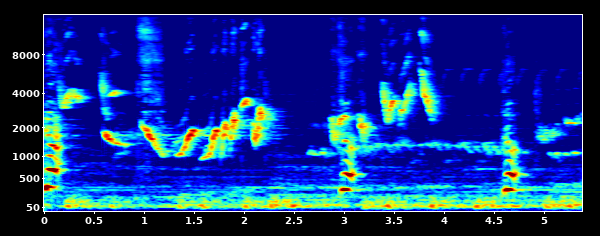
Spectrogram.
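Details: White-rumped shama delivering kebyok-style song, loud whistled sweeps and downslurred notes mixed with harsh chattering bursts repeated about every one and a half seconds over a steady low hum.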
